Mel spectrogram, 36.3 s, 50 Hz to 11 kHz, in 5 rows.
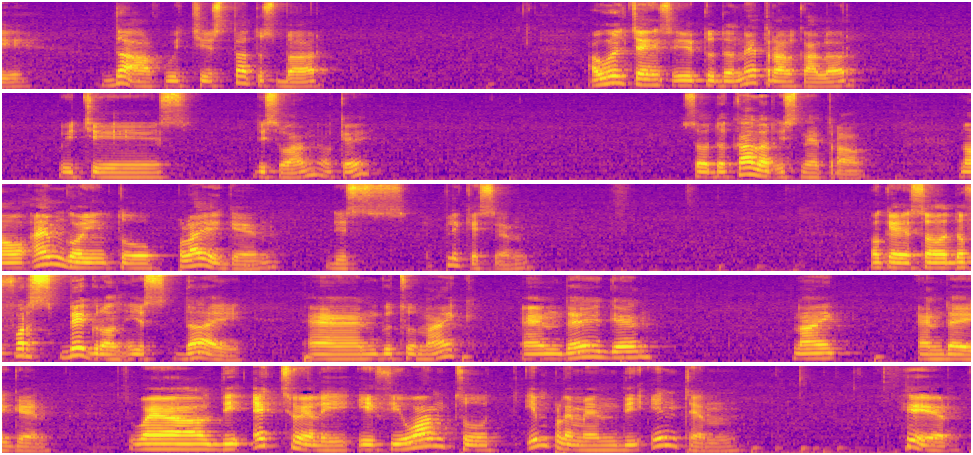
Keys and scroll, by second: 20.1 shift+super+2.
